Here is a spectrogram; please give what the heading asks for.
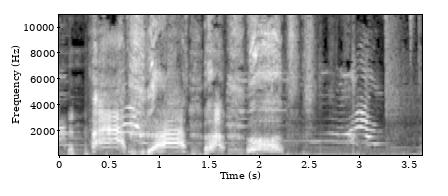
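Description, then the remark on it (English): Many cats, about 75 in view, meow in a drawn-out, overlapping chorus, loud, with wavering high-pitched cries rising and falling in quick bursts, followed by fainter mewing. “Okay, I'm up here. I see 75 cats.”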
